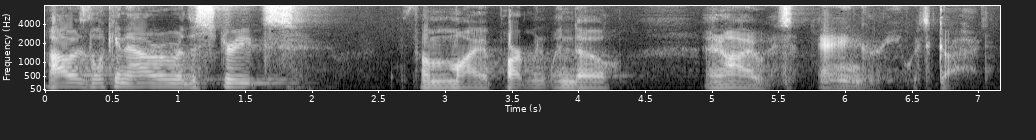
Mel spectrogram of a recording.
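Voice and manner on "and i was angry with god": a hushed, heavy admission; whispered confession. Real, not acted. Confessing his anger at God.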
